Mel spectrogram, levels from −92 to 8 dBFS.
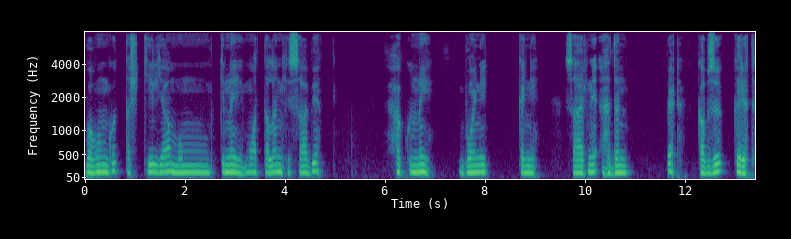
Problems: none marked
